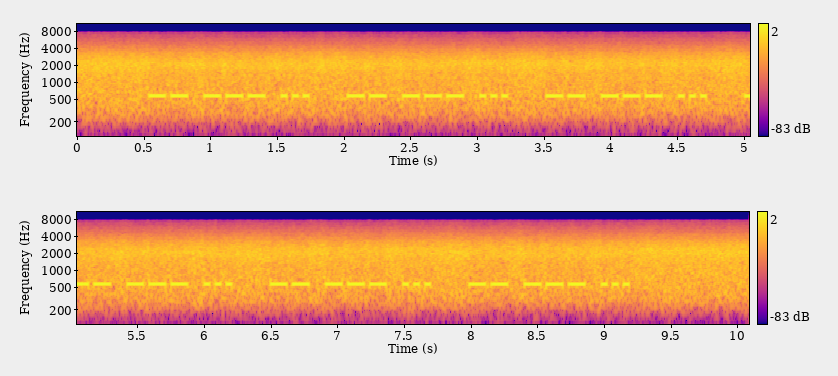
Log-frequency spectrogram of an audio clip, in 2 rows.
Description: Morse code, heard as a keyed tone, machine-sent, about 29 wpm, 570 Hz, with radio static. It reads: MOS MOS MOS MOS MOS MOS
